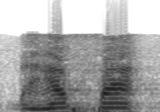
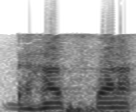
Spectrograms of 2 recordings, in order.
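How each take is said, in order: The two takes are said the same way.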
